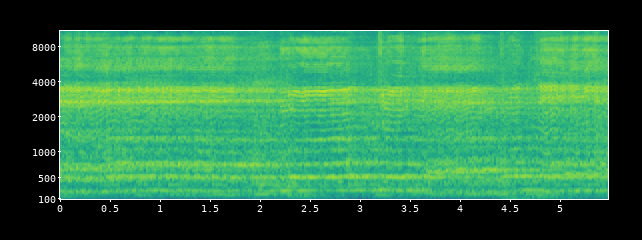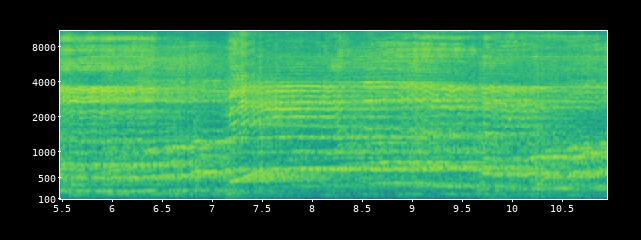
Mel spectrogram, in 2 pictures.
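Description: Male voices singing a qasidah song together, with long held notes that slide between pitches.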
